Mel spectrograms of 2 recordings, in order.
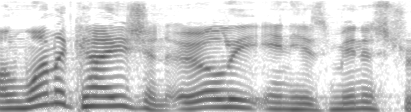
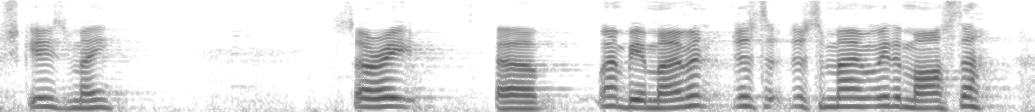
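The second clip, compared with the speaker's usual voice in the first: put-on, pitched-up Cockney accent; 5 semitones higher than usual. Imagining a man lowered on a mat before Jesus: Cockney accent. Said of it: "some sort of Cockney guy coming down saying".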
